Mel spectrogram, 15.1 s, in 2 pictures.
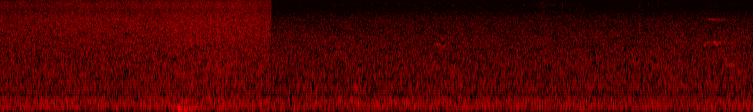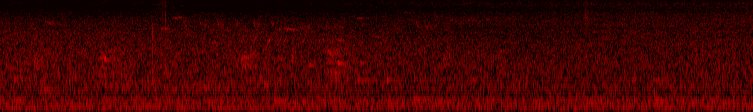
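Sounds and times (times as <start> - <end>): faint outdoor hiss: 0.0 - 15.0
faint bird chirps: 7.0 - 12.6.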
